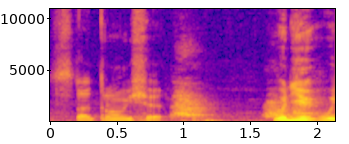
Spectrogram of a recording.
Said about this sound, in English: That's my dog in the background.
